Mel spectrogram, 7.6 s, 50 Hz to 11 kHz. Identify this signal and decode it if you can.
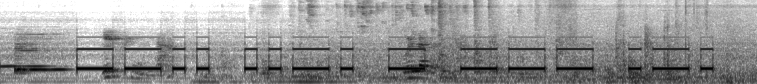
Morse code, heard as a keyed tone, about 10 wpm, 550 Hz, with the noise inside a lift. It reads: ZFTOR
